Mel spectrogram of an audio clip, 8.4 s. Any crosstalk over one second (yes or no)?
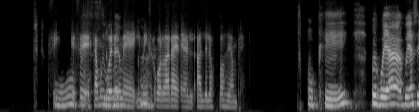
yes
